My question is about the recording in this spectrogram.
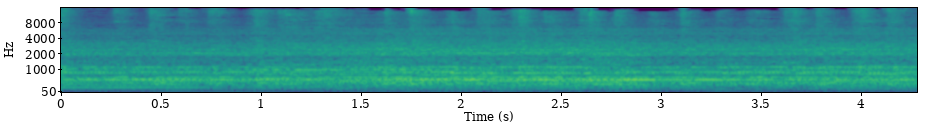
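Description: Guitar playing a blues accompaniment, with no singing over it.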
